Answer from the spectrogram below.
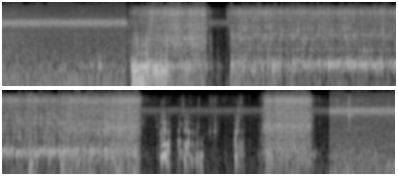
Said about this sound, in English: we're going to put in some water, and we just want to make it lukewarm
